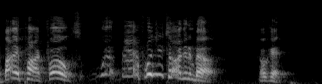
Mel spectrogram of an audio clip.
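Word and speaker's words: BIPOC folx: what i just said you might be like bipac folks what you talking about okay bipac folks i use the term bipac folks yes i said bipac folks and you might be asking what in the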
